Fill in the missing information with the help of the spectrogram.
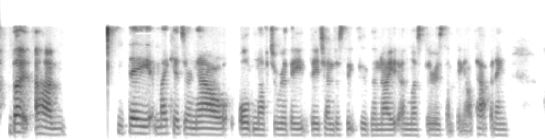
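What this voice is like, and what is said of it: Strained, failing tired voice. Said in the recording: “my voice sounds like it's trying to grow on me, probably because my children are sick and are keeping me up at night”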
